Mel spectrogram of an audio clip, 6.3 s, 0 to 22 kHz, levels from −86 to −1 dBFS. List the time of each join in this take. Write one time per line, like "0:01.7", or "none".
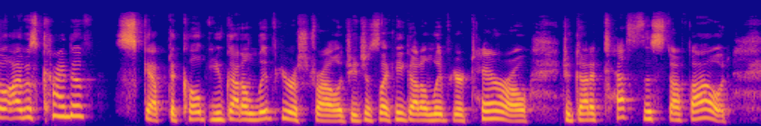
0:01.7
0:04.7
